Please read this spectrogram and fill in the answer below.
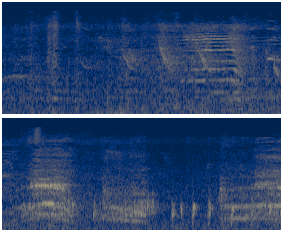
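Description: Desi hen calling several times in short, wavering cries while being held and carried by hand.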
